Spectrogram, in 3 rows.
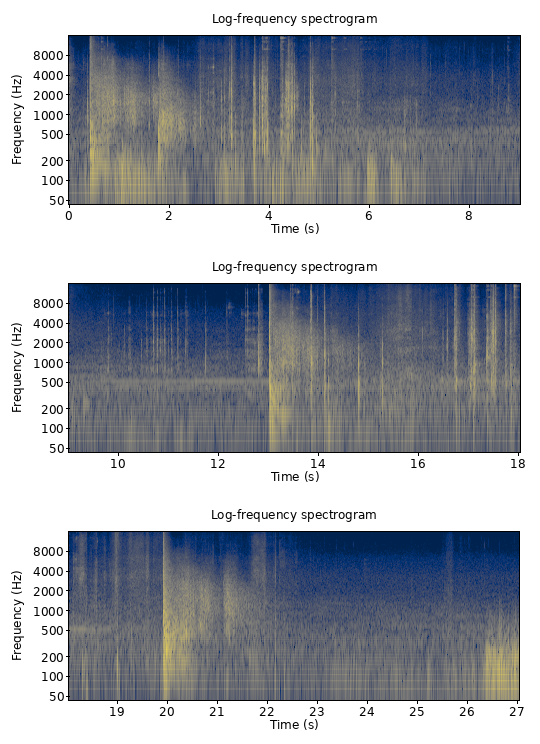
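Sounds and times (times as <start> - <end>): rifle shots with rolling echo: 0.4 - 4.4, 13.0 - 16.0, 19.9 - 22.4
rifle bolt clicking: 9.8 - 18.5.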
